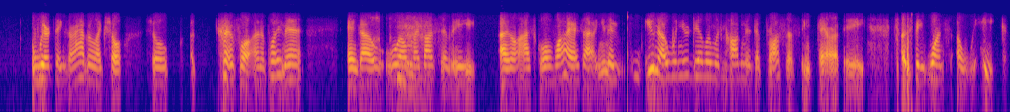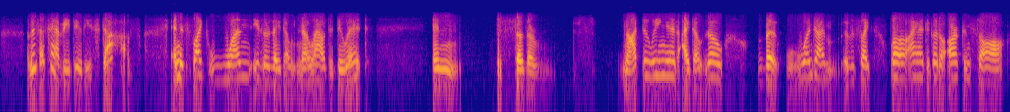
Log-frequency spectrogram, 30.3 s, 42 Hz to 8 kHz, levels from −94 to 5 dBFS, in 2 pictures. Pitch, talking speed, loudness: 220 Hz, 165 wpm, -21 LUFS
